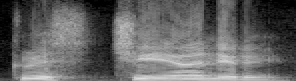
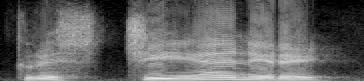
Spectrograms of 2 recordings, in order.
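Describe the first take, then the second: First: Christianity with the last t tapped like a Spanish r, kris-chee-a-ne-re, slowly; slow demo, the final t flapped in Christianity; teacher slowly models Christianity with a tapped t. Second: Christianity with the t said as a ch, kris-chee-an-ity, slowly; slow teaching demo, Christianity with a ch sound; teacher slowly models Christianity with ch; T like Spanish CH. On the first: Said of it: "Y la última". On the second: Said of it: "se pronuncia como C H en español". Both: Shown as a demonstration.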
